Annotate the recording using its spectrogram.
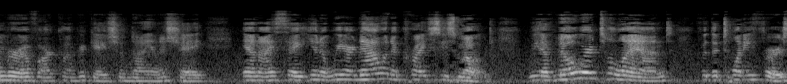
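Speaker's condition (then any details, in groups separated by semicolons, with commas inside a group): No condition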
